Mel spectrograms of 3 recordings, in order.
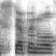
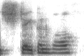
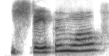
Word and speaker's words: Steppenwolf: else most people say Steppenwolf but I'm kind of pretentious I use the German pronunciation shape involved stapenwolf I realize most English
